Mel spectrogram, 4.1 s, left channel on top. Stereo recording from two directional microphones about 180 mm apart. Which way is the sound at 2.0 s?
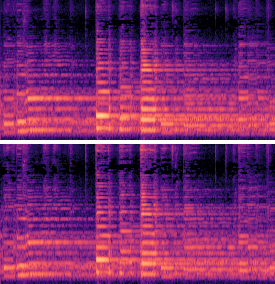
40° left (ahead or behind).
